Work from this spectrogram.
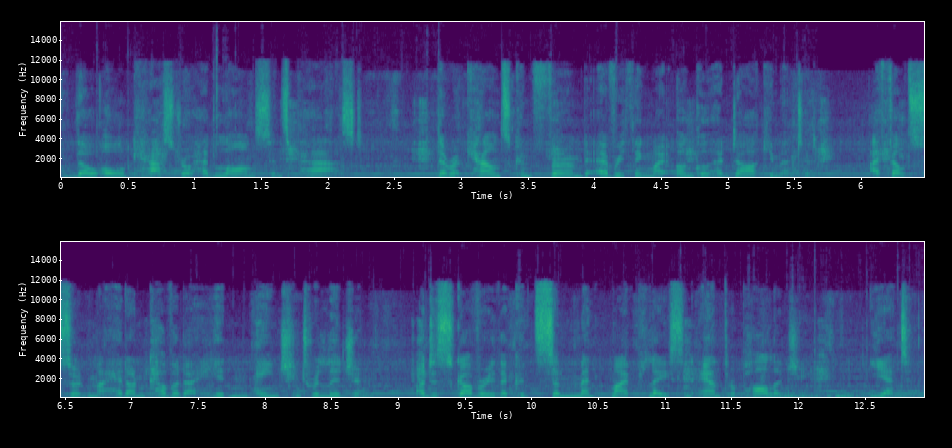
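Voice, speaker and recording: An actor playing an earnest, troubled scholar in a radio drama, speaking in a formal, measured, literary way. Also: male voice, on the low side, close to an everyday voice. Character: earnest, troubled male scholar investigating a sinister cult. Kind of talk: radio drama narration and dialogue. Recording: music clearly behind the voice. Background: music.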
